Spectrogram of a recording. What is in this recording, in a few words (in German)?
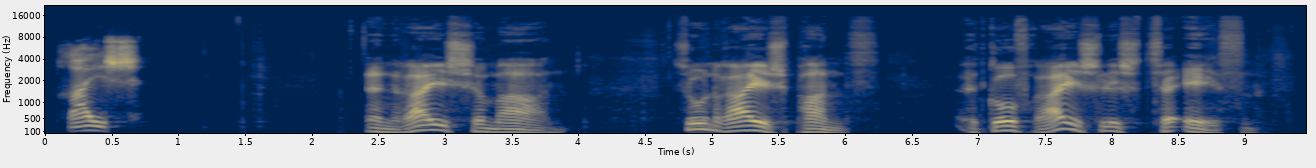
"raisch", wittlich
